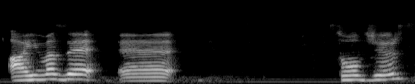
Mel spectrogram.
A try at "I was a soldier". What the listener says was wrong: Without S, I was a soldier. Without S sound.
